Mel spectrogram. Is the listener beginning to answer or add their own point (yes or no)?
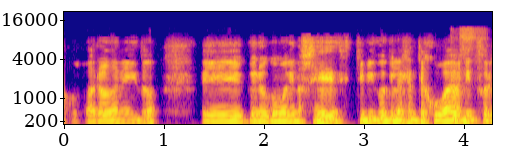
no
